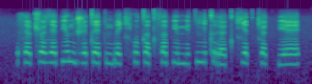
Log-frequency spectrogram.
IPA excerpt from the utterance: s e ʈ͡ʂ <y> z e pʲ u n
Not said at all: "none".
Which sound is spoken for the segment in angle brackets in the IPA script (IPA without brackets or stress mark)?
ø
